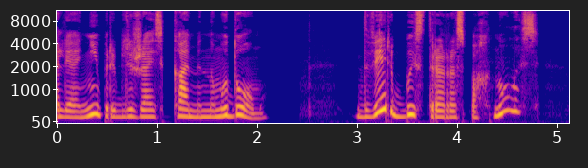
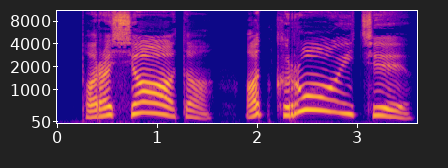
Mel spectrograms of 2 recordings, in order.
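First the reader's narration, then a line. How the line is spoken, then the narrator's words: Menacing wolf growl. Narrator (Russian): грозно зарычал волк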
